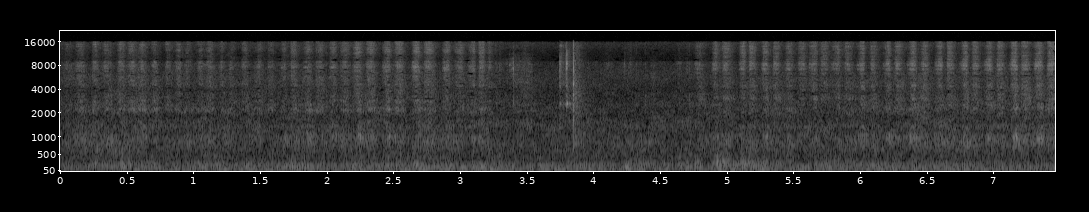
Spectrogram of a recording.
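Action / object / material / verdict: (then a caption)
scrape / colored pencil rubbing on a paper sheet / paper / none. A lavender colored pencil rubs and shades a flat paper mandala coloring sheet resting on a wooden table, with long black nails near the surface. It makes a steady, soft, scratchy rubbing with a bright hiss and rhythmic strokes, and a brief sharper scrape comes in just before the midpoint.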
